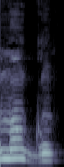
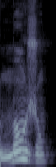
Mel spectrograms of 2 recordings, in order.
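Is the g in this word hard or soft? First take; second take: hard; soft. First: The g is hard, like the g in go. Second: The g is soft, like the s in measure. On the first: "Sans le E, ça donnerait nous mangons" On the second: "Pareil dans nous mangeons"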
